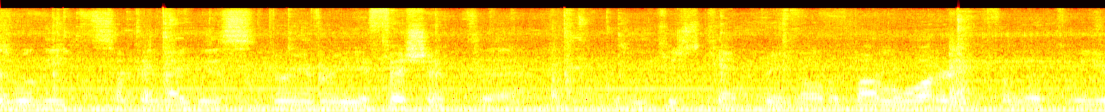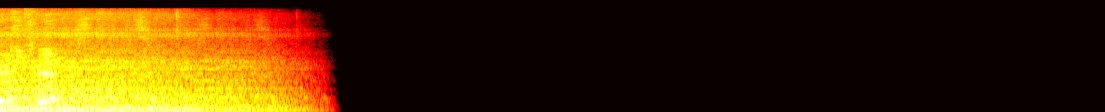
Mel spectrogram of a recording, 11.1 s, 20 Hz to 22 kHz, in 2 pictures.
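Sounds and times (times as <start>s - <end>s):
machinery and ventilation hum: 0.0s - 7.2s.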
